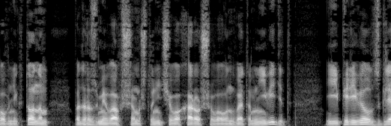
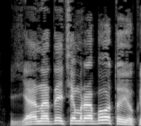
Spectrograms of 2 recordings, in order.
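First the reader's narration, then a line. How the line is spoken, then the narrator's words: Shouted reply from behind. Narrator (Russian): крикнул в ответ сержант из-за моей спины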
